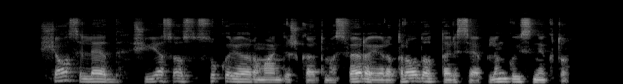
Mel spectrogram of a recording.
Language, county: Lithuanian, Utena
